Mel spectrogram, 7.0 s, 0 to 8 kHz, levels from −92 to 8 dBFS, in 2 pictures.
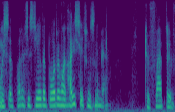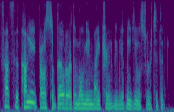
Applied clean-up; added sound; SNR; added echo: neural diffusion model UNIVERSE++.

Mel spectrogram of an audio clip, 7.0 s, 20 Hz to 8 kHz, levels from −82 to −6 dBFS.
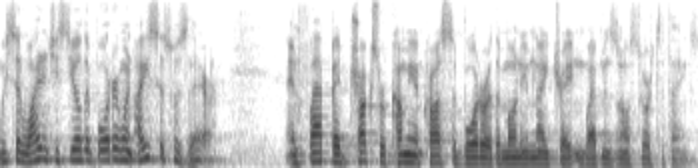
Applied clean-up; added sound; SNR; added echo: none; none; none; none.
